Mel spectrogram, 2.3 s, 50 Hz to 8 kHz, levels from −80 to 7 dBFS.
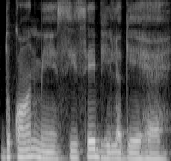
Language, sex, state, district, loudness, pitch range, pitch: Hindi, male, Uttar Pradesh, Saharanpur, -15 LUFS, 110-135 Hz, 115 Hz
